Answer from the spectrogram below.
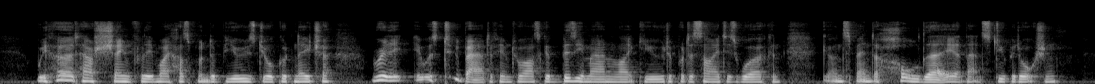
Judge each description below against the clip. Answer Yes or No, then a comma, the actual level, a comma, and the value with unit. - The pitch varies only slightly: Yes, narrow, 2.0 semitones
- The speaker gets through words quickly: Yes, fast, 220 wpm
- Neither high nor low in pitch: No, low, 125 Hz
